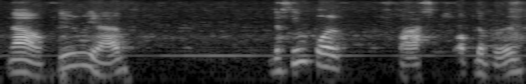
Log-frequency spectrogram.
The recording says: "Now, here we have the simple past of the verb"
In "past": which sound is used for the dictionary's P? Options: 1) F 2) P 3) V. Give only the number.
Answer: 1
